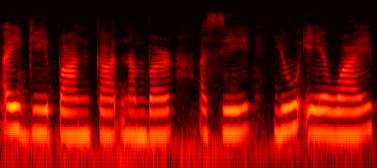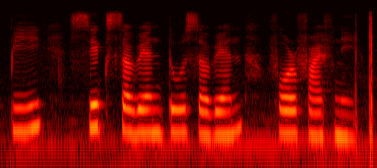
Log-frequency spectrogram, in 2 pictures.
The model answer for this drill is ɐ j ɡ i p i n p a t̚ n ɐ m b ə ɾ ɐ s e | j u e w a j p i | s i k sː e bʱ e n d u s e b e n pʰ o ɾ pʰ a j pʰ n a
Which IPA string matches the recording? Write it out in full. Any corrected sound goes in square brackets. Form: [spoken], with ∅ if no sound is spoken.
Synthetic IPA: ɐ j ɡ i p [a] n [k] a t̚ n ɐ m b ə ɾ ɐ s [i] | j u e w a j p i | s i k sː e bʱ e n [t] u s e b e n pʰ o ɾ pʰ a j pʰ n [i]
